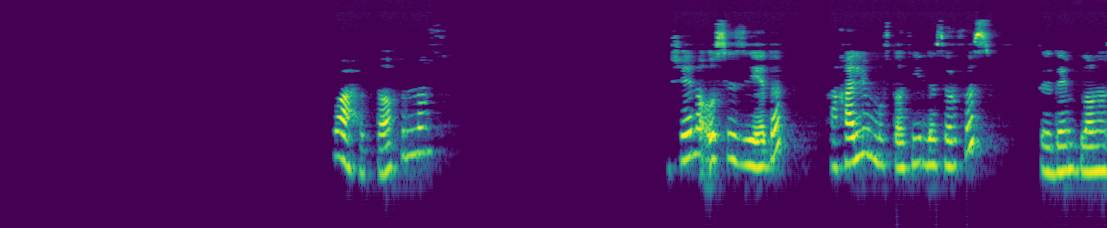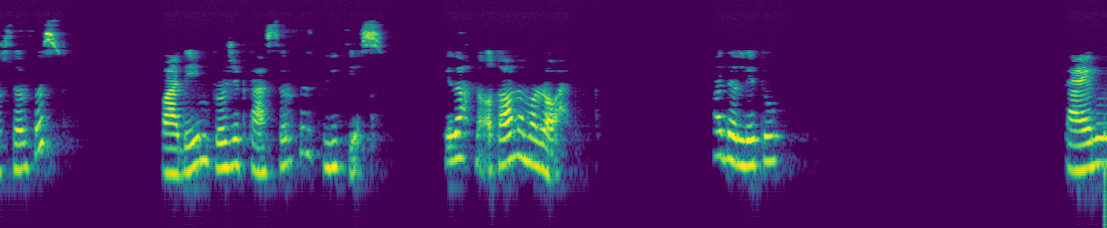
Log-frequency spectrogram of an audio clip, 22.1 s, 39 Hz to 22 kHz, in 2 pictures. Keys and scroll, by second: 6.1 Delete, 16.6 Delete, 21.6 typing.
